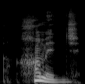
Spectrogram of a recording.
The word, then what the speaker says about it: homage: Also, the word homage, for example, H-O-M-A-G-E, is pronounced. That H is sometimes pronounced, we say homage. We can say the word homage. So it has two pronunciations.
